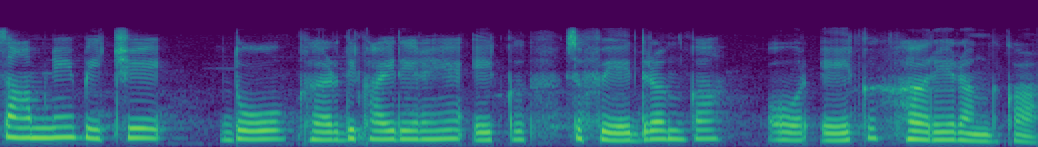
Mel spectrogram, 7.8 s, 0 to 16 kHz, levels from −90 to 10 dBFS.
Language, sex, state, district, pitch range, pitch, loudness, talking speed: Hindi, female, Himachal Pradesh, Shimla, 190-225 Hz, 210 Hz, -18 LUFS, 130 wpm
